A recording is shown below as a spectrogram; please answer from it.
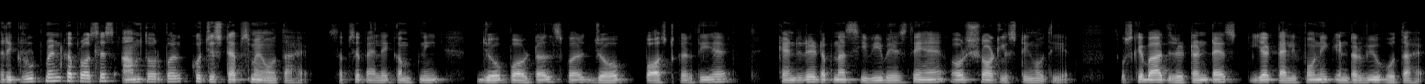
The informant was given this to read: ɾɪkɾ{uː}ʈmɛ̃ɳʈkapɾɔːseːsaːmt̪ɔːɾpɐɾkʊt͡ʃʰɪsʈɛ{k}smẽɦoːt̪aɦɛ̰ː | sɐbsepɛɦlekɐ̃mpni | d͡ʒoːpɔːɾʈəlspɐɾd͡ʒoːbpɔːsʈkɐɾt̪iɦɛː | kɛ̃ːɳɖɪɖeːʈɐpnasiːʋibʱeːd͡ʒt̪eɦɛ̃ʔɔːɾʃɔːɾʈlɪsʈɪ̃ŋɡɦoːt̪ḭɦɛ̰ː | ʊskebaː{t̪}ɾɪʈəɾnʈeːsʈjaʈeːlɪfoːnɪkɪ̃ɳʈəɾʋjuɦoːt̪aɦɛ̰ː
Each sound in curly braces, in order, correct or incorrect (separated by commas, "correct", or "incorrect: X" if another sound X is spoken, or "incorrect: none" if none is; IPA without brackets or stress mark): correct, incorrect: p, incorrect: d̪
